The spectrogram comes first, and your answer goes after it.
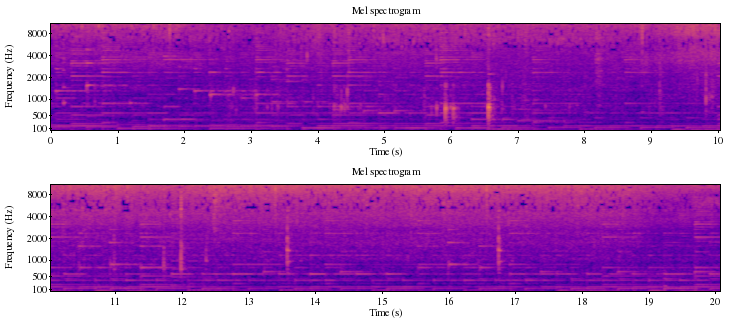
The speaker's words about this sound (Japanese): フライパンに油を温め、キノコとナスを入れて火を通します。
